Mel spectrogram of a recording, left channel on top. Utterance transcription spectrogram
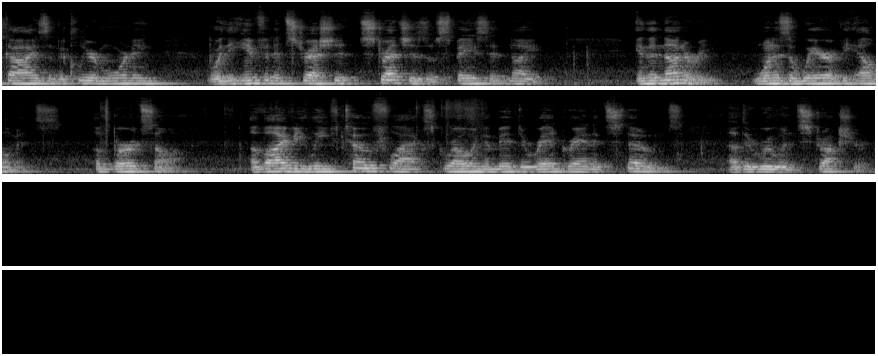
of a clear morning or the infinite stretches of space at night. In the nunnery, one is aware of the elements, of birdsong, of ivy leaf toad flax growing amid the red granite stones of the ruined structure,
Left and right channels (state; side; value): silent; right; 61 dB below the other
